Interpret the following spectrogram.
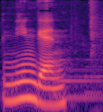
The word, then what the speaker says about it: Ningen: So it is Japanese, and it's Ningen.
